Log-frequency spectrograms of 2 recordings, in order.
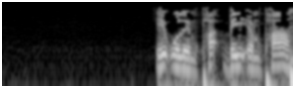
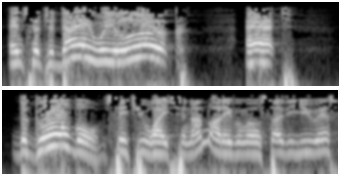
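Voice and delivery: loud, high preacher's cry; full-force preaching; 7 semitones higher, 10 dB louder than usual. Acted. Preacher rallying the church about the fifty men, loud. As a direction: preach it out with fire.

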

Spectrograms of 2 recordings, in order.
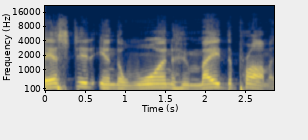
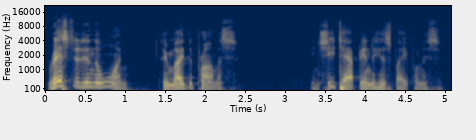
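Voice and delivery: hushed reflective repeat; 2 semitones lower, 12 dB quieter than usual. Acted. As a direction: let the verse settle quietly, with pauses.

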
